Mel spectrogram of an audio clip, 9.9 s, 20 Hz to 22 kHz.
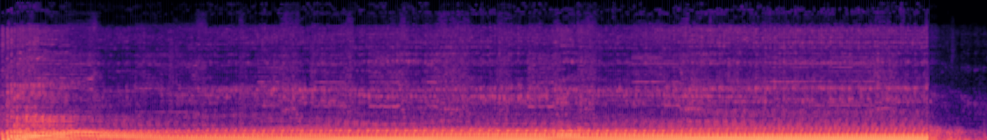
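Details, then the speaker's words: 2003 Audi TT, very loud, raw, rumbling idle just after start-up; the exhaust has broken away from the flex pipe leading to the downpipe, causing a massive exhaust leak that sounds like a straight pipe. "It's so loud. So yeah, what really happened that my exhaust pipe has broken from my flexi pipe which goes up to the downpipe."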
